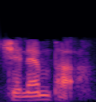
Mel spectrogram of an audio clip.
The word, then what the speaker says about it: Janemba: Because, okay, I look on Wikipedia and I see Janemba. But it's interesting because the way they pronounce it in the English version, for some strange reason, they pronounce it as Janempa.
